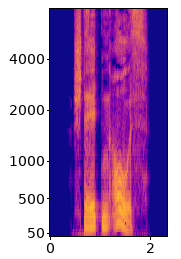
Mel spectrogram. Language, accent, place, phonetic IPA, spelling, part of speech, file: German, Germany, Berlin, [ˌʃtɛltn̩ ˈaʊ̯s], stellten aus, verb, De-stellten aus.ogg
- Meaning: inflection of ausstellen: 1. first/third-person plural preterite 2. first/third-person plural subjunctive II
